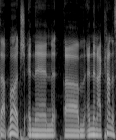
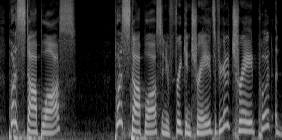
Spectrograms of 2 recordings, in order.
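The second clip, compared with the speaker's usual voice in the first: exasperated, frustrated, high-pitched shouting; 8 semitones higher than usual. Speaker tells viewers they're yelling at themself, not at them: yelling at oneself. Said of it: "I'm yelling at myself right now".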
